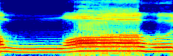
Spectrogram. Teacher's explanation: اللہ کا لام پر پڑا جائے گا زبر کی وجہ سے اور اس کے اوپر کھڑی زبر بھی ہے، ایک الف کے برابر کھینچ کر پڑھیں گے۔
